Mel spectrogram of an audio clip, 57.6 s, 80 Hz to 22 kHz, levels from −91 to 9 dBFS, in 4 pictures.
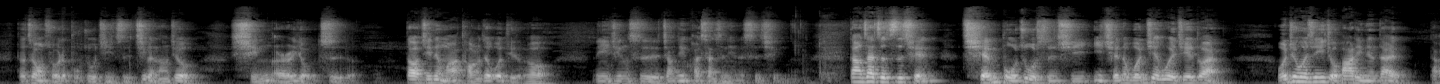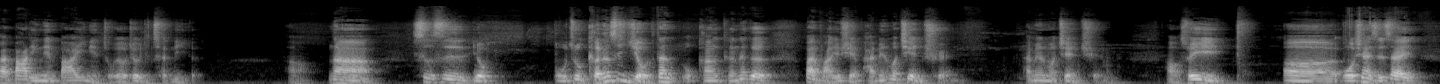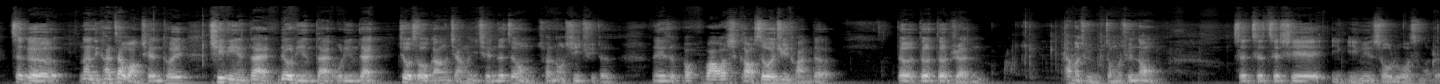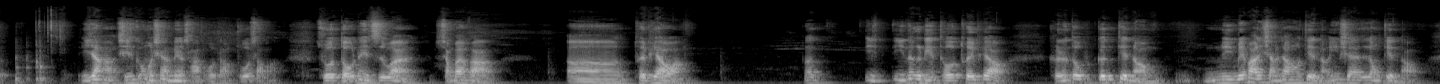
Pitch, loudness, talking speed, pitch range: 110 Hz, -26 LUFS, 285 characters per minute, 95-125 Hz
